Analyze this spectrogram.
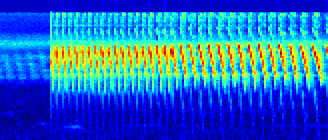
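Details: Canary delivering an unbroken rapid trill of evenly repeated, high, chirping notes after a short quiet start.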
